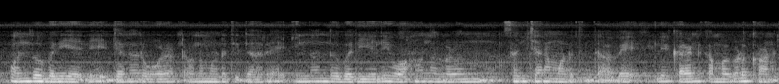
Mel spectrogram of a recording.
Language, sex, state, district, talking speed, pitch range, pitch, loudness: Kannada, male, Karnataka, Shimoga, 110 wpm, 125-135 Hz, 125 Hz, -16 LUFS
